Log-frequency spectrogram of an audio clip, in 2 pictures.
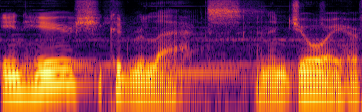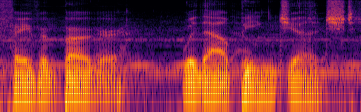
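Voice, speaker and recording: Over background music, a man with a very deep, low pitch talks at a fairly slow pace with lively intonation. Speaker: voice-over narrator. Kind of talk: horror story narration.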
